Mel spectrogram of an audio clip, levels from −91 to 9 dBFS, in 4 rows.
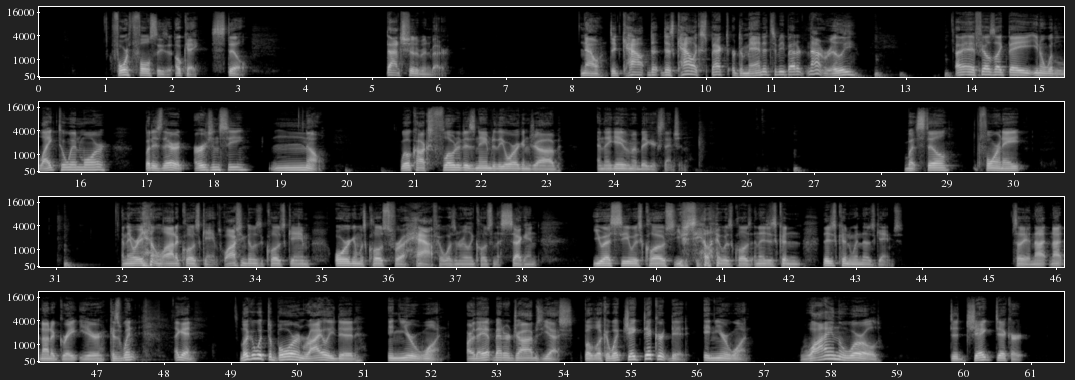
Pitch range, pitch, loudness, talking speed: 90-125 Hz, 110 Hz, -24 LUFS, 145 wpm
